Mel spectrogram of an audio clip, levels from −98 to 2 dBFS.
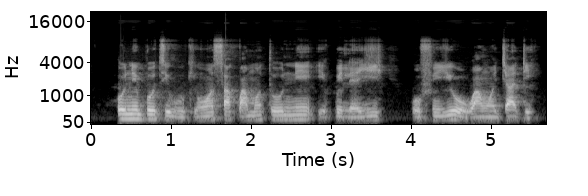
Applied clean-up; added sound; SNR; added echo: none; none; none; none.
